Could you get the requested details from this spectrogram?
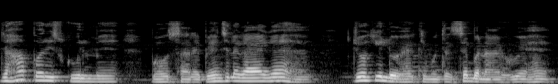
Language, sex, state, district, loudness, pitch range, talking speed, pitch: Hindi, male, Jharkhand, Ranchi, -17 LUFS, 120-165 Hz, 205 wpm, 130 Hz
